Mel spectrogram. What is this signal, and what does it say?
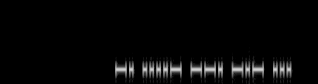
Morse code, heard as a keyed tone, about 36 wpm, 700 Hz. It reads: N4GKS
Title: USA Call Signs - 5 Characters - 4x Character Spacing - 35wpm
